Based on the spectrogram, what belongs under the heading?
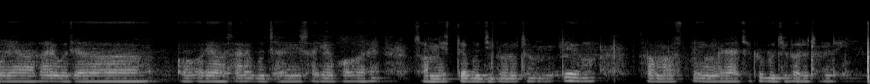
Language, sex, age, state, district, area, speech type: Odia, male, 18-30, Odisha, Kendujhar, urban, spontaneous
